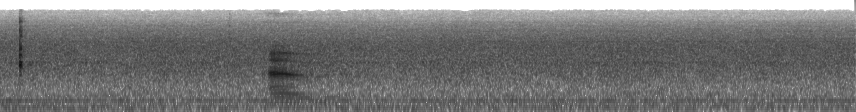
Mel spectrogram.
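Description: Steady mechanical hum with an even hiss and one constant tone, like indoor ventilation running; a woman says a short "um" about a second and a half in.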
